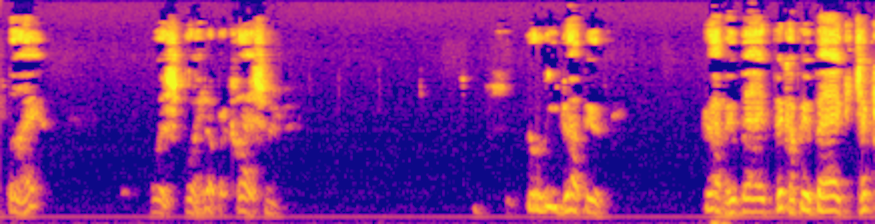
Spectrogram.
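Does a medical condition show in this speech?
Yes: Parkinson's.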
